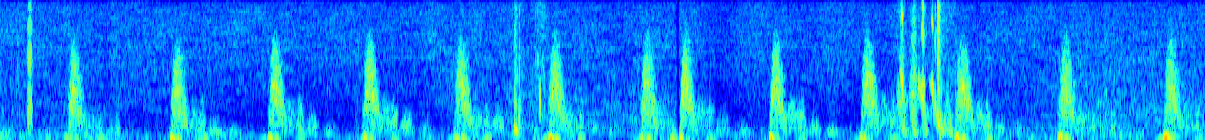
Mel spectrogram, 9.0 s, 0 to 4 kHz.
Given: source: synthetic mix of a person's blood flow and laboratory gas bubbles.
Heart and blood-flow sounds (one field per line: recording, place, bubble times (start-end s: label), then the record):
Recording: Doppler ultrasound of blood flow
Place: subclavian vein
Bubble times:
3.84-3.95 s: bubbles
4.01-4.09 s: bubbles
6.71-7.18 s: bubbles
From the record:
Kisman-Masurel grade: 222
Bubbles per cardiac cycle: several, 3 to 8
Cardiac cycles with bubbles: 10 to 50%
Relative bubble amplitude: moderate (0.250 to 0.450)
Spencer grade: 2 (many but less than half of the cardiac periods contain bubble signals, singularly or in groups)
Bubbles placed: anywhere in the cardiac cycle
